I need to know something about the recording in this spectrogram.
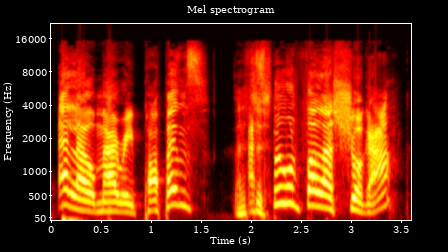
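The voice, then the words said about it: Bad, obnoxious put-on Cockney accent. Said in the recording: “a Cockney accent. It is rough... I could do an equally good accent what he did in Mary Poppins... That is obnoxious”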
